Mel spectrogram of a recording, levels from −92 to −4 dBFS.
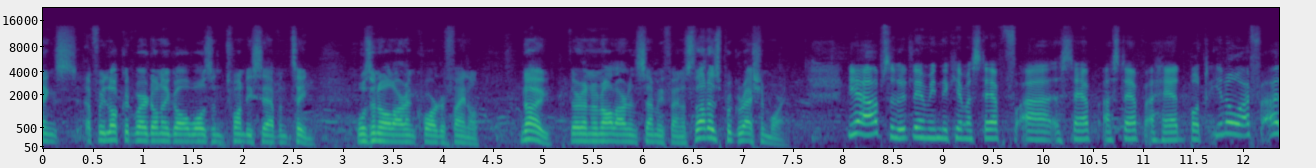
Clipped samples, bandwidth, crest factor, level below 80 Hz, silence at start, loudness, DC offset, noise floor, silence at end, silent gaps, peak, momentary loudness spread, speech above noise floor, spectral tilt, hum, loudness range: under 0.1%; 14 kHz; 18 dB; -74 dBFS; 0 s; -36 LUFS; under 0.1%; -55 dBFS; 0 s; none; -18 dBFS; 11 LU; 19 dB; -4.5 dB/octave; none; 2 LU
